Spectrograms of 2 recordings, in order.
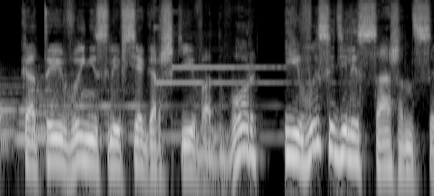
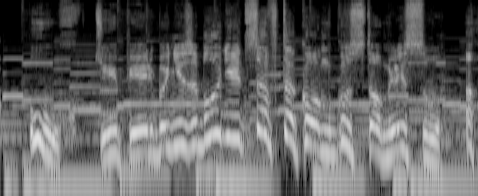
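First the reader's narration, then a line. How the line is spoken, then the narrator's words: Laughing. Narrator (Russian): Смеялся папа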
